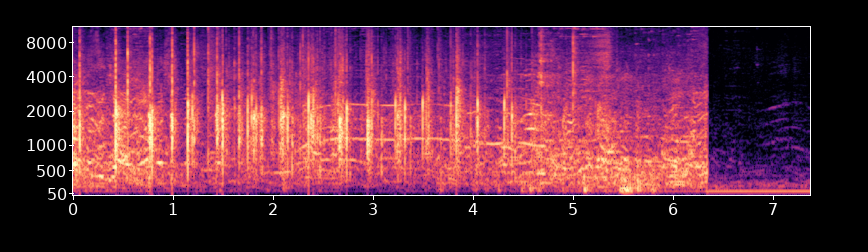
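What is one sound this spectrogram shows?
Young women sing together.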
